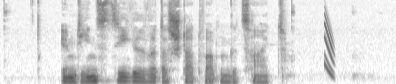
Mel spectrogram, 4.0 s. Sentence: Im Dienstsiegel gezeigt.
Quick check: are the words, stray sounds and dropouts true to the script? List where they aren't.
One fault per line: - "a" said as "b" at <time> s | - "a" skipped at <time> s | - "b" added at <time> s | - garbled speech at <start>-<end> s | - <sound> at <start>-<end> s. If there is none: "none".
- "wird das Stadtwappen" added at 1.5 s
- chirp at 3.2-3.4 s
